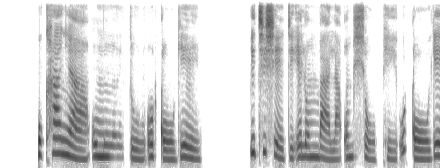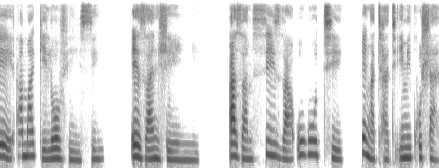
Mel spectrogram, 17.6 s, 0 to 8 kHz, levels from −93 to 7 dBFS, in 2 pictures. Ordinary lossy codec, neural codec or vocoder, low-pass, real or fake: Opus, 64 kbps; none; 7.2 kHz; real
